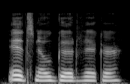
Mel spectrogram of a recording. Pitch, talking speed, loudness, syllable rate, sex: 180 Hz, 185 wpm, -17 LUFS, 4.5 syllables/s, female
